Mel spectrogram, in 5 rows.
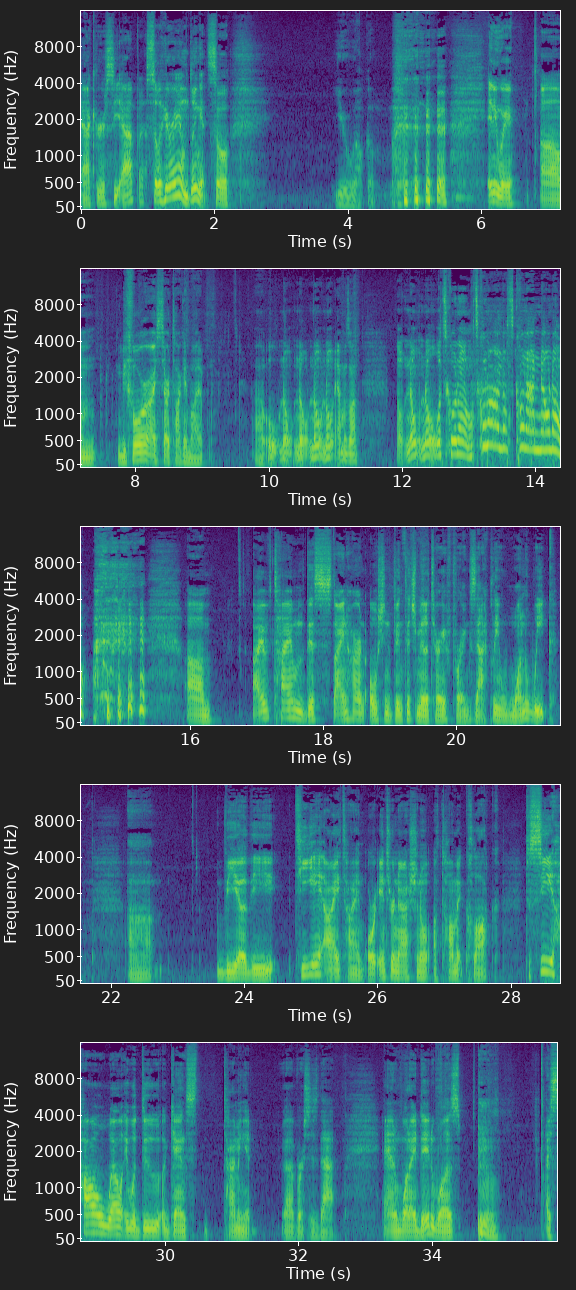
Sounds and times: Speech: 0:00.0 - 0:02.3, 0:03.8 - 0:04.5, 0:06.1 - 0:09.2, 0:09.8 - 0:14.6, 0:16.0 - 0:21.6, 0:22.3 - 0:22.8, 0:23.6 - 0:32.6, 0:33.3 - 0:35.1, 0:35.7 - 0:35.8.

